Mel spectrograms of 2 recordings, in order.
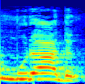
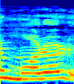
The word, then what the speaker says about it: Morad: उसने आके क्या किया, मॉरड भी बोल सकते हो और मुराद, कोई कोई मुराद प्रोनाउंस करता है, कोई कोई मुराद जो है वो प्रोनाउंस करता है, बट हमें जो है स्पेलिंग पे ज्यादा ध्यान देना है, MORAD. तो मैं यहाँ पे मॉरड जो है वो प्रोनाउंस कर रही हूँ और एरम, दो कजिन ब्रदर, ठीक है.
